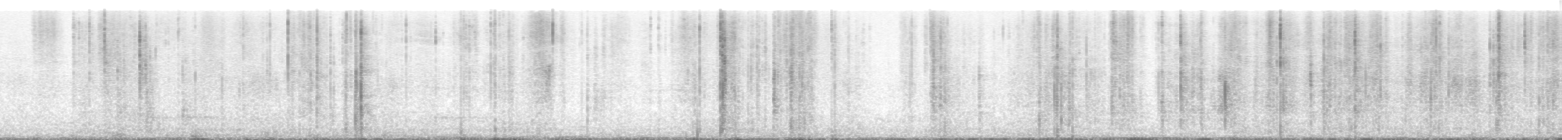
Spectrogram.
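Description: Plastic sleeves crinkle and rustle close by.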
